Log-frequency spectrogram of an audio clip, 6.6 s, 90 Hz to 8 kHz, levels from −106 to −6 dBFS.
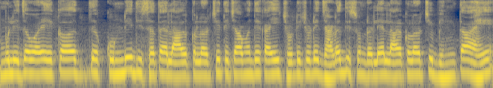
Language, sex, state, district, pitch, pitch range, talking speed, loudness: Marathi, male, Maharashtra, Sindhudurg, 185 Hz, 180-190 Hz, 220 wpm, -13 LUFS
